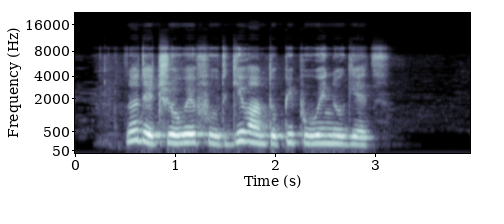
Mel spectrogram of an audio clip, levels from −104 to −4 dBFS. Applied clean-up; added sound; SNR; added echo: none; none; none; none.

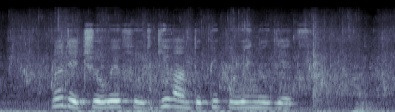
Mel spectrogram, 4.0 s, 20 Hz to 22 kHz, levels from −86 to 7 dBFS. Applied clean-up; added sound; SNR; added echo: none; Bathtub (filling or washing); 6 dB; none.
